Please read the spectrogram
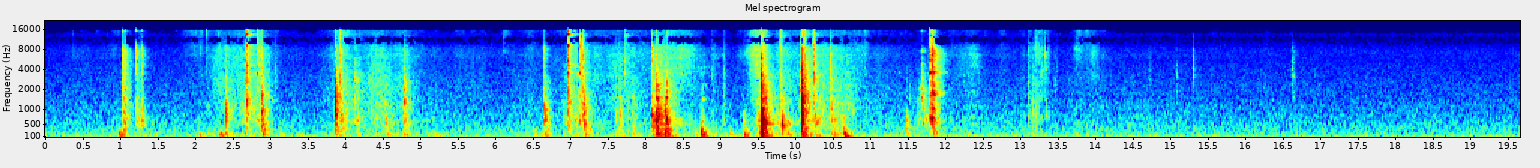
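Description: Irregular clicks and knocks of hands working a Dillon RL550B reloading press. A cartridge is set in the shell plate and the ram is cycled through a Lee Factory Crimp Die for a trial crimp. The loudest knocks come around the middle, and only a few faint ticks follow in the last few seconds.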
